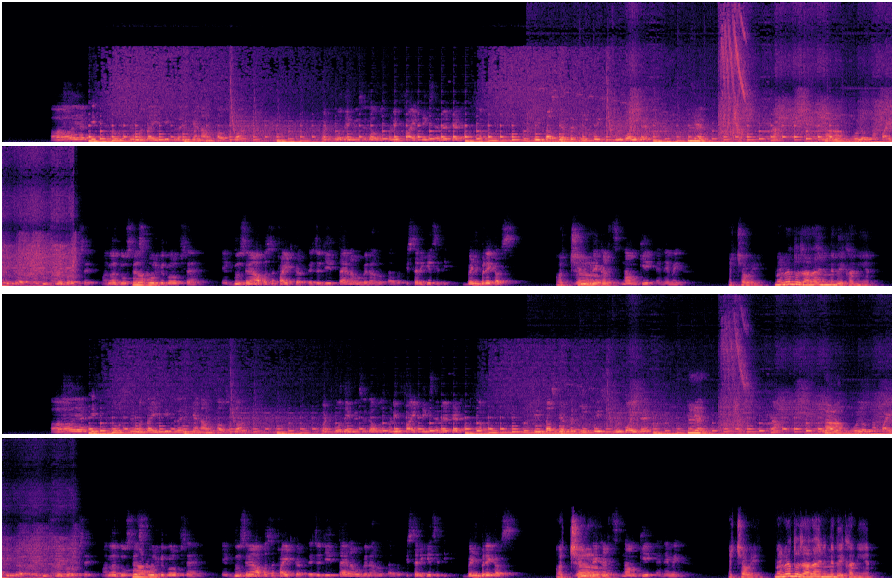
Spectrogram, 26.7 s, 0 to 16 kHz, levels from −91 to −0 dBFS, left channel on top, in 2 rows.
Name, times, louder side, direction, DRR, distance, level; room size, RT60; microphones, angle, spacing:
voice 1, 0.7-3.7 4.7-7.2 7.8-9.7 10.4-10.5 11.5-11.7 12.2-16.3 16.6-19.9 20.3-21.0 21.9-23.5, equal, 5° left, 1.4 m, -32 dB
sound 1, 1.3-12.6, left 1 dB, 30° left, 1.0 m, -32 dB
sound 2, 7.9-14.5, left 1 dB, 50° left, 1.7 m, -37 dB
voice 2, 10.3-10.6 12.3-12.7 15.3-15.7 21.7-22.4 24.2-26.3, right 2 dB, 75° right, 1.1 m, -27 dB
9.8 x 8.4 x 4.3 m
head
